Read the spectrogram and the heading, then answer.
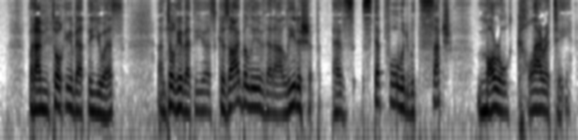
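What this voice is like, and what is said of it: Slight Australian accent. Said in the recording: “I do have an Australian accent somewhat”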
